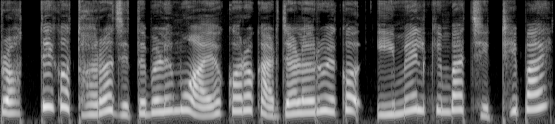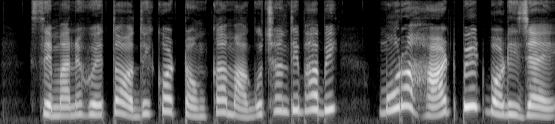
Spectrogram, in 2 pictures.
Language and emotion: Odia, fearful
